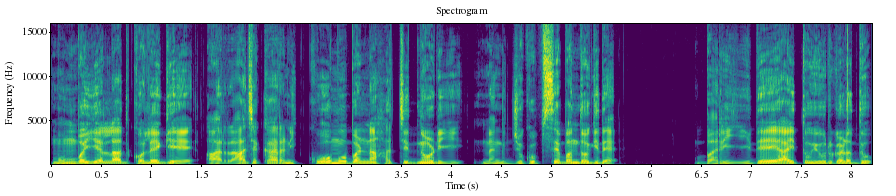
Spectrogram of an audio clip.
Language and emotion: Kannada, disgusted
